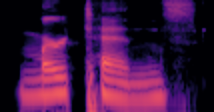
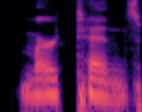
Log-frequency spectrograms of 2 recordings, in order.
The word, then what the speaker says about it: Mertens: Merens. Mertens. Pronounce the T.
